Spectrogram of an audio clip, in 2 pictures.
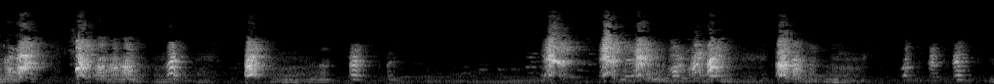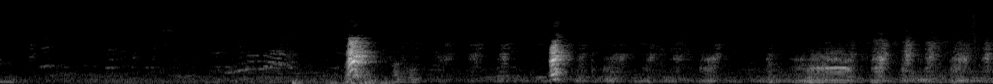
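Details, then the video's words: Siberian Husky teasing a Belgian Malinois: irregular bursts of yappy barks and yips, clustered in bouts with pauses between, mixed with shorter whiny calls; a second dog may be answering. "Husky dog teasing belgian malinois"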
